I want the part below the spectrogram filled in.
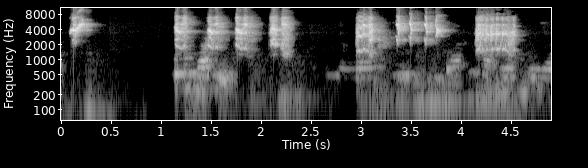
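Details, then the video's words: Long-tailed shrike calling in short buzzy bursts: one brief note, then a quick run of four harsh chirps, then three more, ending in a longer grating buzz. "Bird chirping sounds"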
